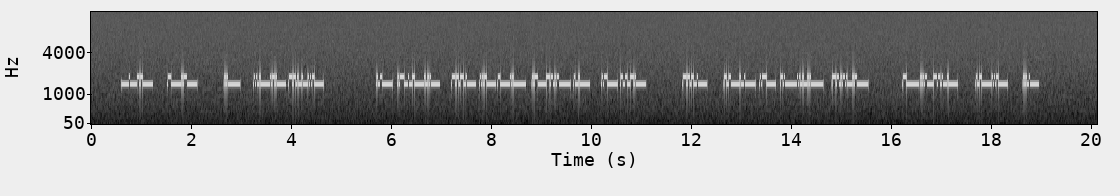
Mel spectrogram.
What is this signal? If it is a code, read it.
TTY/TDD text telephone tones (45.45 baud Baudot), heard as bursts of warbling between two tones, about 400 Hz shift, 1600 Hz centre. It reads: LMZXFD QSWEUJ NSVXZ BQZIH CIQEGFX DBMS KWSF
